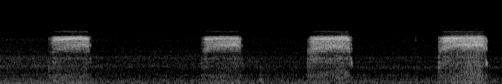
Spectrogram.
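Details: Nighttime owl on a porch, 1:53 AM, May 5, 2013, repeats loud rasping hisses four times, roughly 45 per minute, against a quiet backdrop.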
